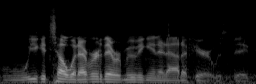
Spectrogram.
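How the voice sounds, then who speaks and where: A man's voice: lowish voice, animated, very fast, fairly bright tone. A man narrating a tabletop roleplaying game as game master, describing things in a conversational, hesitant way. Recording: noticeable background noise.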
